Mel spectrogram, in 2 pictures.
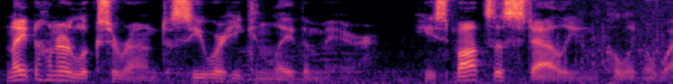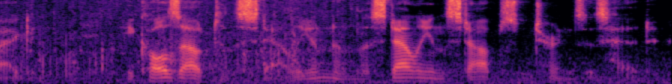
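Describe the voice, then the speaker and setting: A man's voice: fairly low pitch, sing-song, normal speed, bright, forceful tone, a little hiss or hum. A man reading scripted fantasy story narration as the narrator of an audio drama.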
